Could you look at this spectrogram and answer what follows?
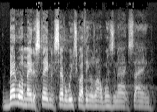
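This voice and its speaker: A middle-aged male pastor preaching, his voice gravelly and somewhat husky. He pushes his points with rising emphasis. The sound rings with the long reverb of a church sanctuary. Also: a little high, racing, a little mellow. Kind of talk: sermon.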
